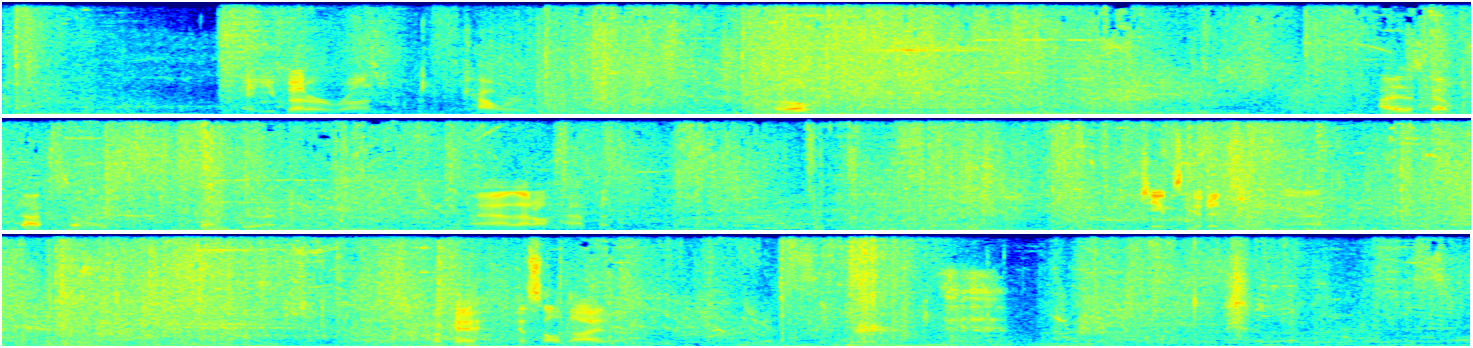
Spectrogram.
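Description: Magic spell effects whoosh and crackle as fighters clash.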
